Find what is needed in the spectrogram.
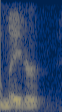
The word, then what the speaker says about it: mater: And, it turns out that the Ohio State University, my alma mater, that's how we pronounce it, Ohio Mater. It rhymes with potato.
